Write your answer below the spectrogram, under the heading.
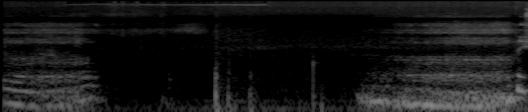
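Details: A sleeping female Labrador Retriever snores loudly in low, rumbling, rattling breaths while another tired Labrador rests nearby, with brief German speech.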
